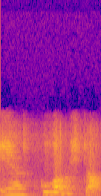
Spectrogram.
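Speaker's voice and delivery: ordinary talk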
